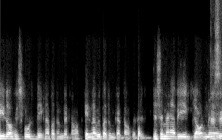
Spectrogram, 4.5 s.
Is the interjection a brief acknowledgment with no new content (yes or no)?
yes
